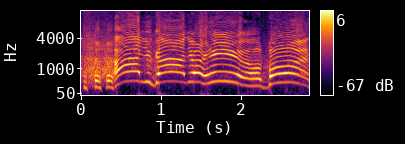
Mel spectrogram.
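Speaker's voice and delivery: drawn-out, very high, slow televangelist preaching voice. Thanking someone after a stunt, playing a 700 Club preacher voice. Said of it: "I feel like a preacher on seven hundred Club now".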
